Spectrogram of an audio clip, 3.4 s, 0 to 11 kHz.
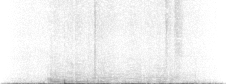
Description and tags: Field-recording with Zoom H5 of a wasp.
nature, buzz, insect, bees, wasp, field-recording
